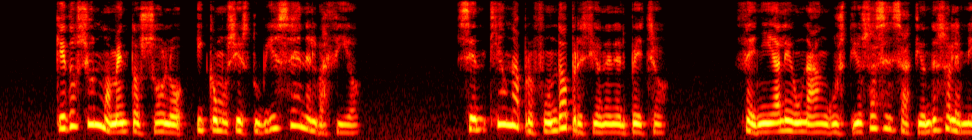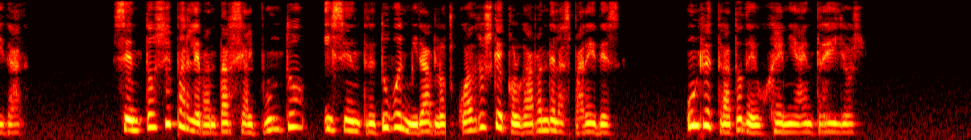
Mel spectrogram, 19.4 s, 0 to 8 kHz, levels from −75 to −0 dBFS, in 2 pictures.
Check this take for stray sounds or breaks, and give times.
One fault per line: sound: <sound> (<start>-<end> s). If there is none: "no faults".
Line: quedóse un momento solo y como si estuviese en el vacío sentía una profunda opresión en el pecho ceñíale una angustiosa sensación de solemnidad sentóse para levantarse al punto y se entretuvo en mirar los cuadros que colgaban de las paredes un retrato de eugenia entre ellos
sound: dropout (14.2-14.2 s)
